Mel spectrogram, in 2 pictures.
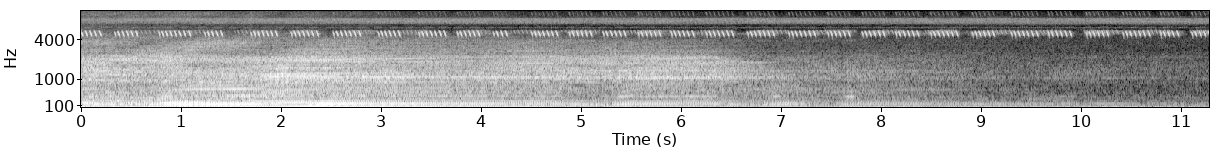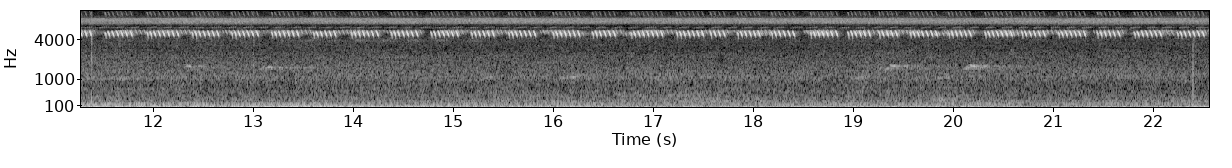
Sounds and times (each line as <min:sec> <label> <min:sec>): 0:00.0 Traffic sound 0:10.8
0:00.0 Insect noise 0:22.5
